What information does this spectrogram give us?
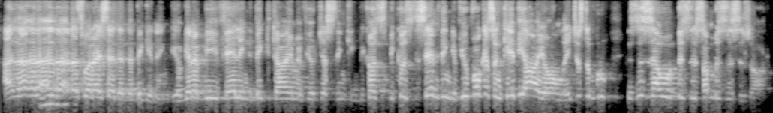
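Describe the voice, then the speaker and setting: Casting: male lecturer, Arabic accent, halting repetitive phrasing, recorded distant with long reverb. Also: on the high side, sharp tone. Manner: repeats words and stumbles as they search for phrasing. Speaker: instructor teaching a training course. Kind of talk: live lecture with audience questions. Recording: distant, echoing reverberant sound.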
